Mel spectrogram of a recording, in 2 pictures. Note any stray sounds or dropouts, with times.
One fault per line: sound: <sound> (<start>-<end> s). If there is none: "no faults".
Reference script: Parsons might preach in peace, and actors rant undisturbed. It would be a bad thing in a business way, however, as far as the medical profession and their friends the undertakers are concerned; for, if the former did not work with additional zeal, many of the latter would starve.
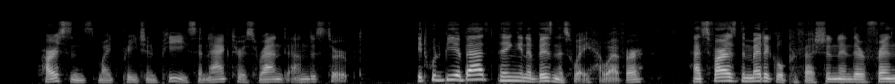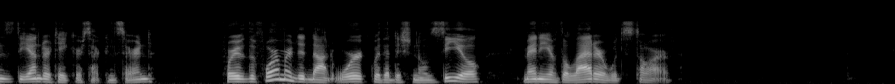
no faults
